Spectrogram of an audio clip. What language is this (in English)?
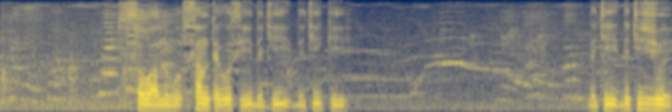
Wolof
